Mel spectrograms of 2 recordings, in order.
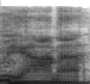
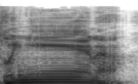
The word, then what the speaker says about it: Leannah: I said Leannah. She goes, no, it's Leannah. Like you're living in Maine. You know, Leannah, pack the cat, Leannah.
